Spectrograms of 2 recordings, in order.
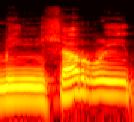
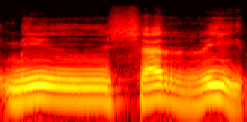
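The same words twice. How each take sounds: First: The r is pronounced heavy and thick. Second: The r is pronounced light and thin. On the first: The speaker calls it wrong. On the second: The speaker calls it right.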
